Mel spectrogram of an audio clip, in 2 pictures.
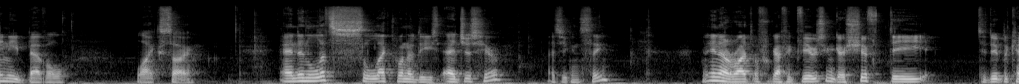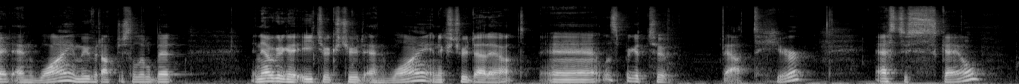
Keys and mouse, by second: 0.8-2.0 middle drag, 2.3 middle click, 2.9 alt+a, 3.7 alt+shift+click, 4.7 z, 6.0 KP_3, 6.7 z, 8.4 shift+d, 9.8 y, 10.9 click, 11.6 middle click, 13.4 e, 16.3 click, 17.1 KP_1, 17.5 KP_3, 18.5 s, 20.0 click.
